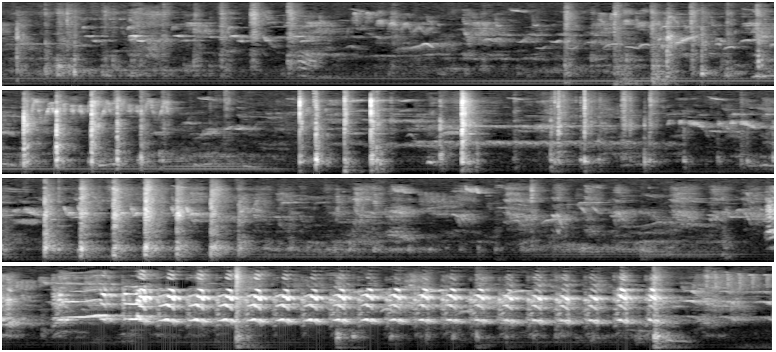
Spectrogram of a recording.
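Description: A football being kicked and bounced on a tarmac lane, with running footsteps: a quick run of sharp thumps and slaps through the middle. A low steady hum stops about a third of the way in, and near the end a high pulsing call repeats about three times a second.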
